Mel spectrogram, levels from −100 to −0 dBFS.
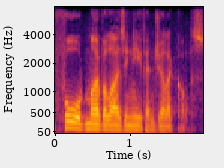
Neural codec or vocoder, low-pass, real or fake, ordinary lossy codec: codec, 24 kHz, 0.9 kbps, WavTokenizer, medium speech release version 2; 7.2 kHz; fake; Opus, 64 kbps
